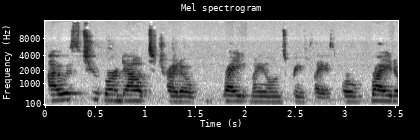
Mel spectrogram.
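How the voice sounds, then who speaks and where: Fairly even in intonation, this is a plain, everyday voice with an American accent. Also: woman. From US Midwest (Gary, Indiana). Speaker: author and TV writer. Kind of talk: casual chat.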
